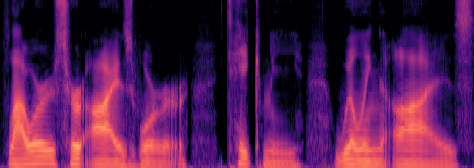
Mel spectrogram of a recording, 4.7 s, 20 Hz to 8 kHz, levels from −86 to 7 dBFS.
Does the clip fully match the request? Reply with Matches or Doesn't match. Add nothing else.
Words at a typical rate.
Doesn't match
